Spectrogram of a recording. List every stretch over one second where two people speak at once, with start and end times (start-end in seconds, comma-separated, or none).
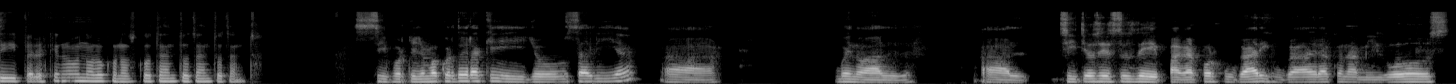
none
